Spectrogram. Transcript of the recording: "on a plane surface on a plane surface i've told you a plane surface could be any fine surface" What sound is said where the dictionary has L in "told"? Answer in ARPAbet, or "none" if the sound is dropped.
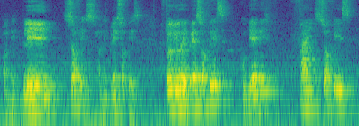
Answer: none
